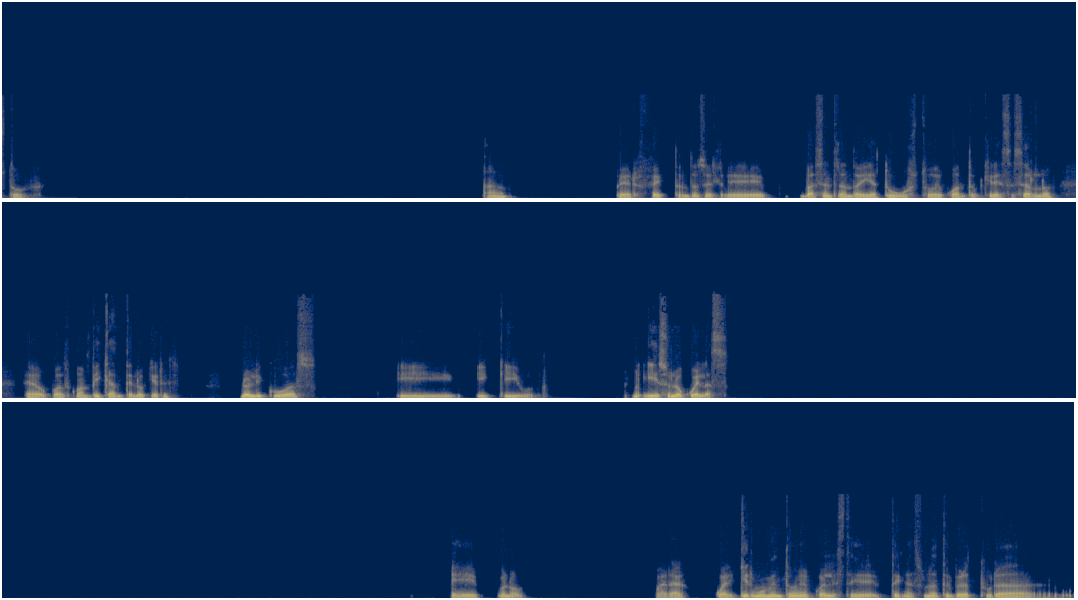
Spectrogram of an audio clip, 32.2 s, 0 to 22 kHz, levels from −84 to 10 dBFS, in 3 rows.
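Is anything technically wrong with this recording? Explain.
Yes. At 27.60 s there is a rebuffering stall lasting until 27.94 s. The player used up the audio it had downloaded and had to halt playback until more data arrived. The speech drops abruptly into silence for about a third of a second, 334.5 ms, then picks up at exactly the point where it broke off. No speech is skipped or repeated, but the pause stretches the timing, adding a gap that does not belong to the natural rhythm of the talking.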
